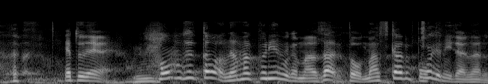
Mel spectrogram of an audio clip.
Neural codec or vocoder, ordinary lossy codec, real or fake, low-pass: codec, 16 kHz, 1 kbps, FreqCodec, larger model; none; fake; none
